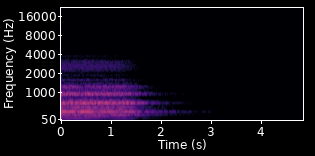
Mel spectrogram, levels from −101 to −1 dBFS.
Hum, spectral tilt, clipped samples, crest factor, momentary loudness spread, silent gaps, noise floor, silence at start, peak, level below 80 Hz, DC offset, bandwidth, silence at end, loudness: none; -6 dB/octave; under 0.1%; 18 dB; 10 LU; none; -88 dBFS; 0 s; -38 dBFS; -84 dBFS; under 0.1%; 4.5 kHz; 2.95 s; -52 LUFS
